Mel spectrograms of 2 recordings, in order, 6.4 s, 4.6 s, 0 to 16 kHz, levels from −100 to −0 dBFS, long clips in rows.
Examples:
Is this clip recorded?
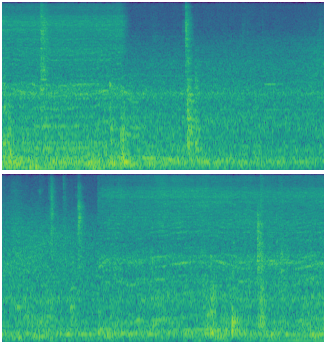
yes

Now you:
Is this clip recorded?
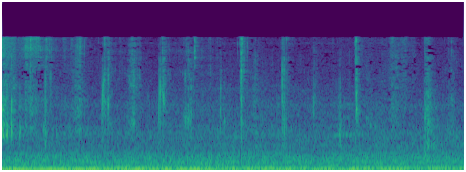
yes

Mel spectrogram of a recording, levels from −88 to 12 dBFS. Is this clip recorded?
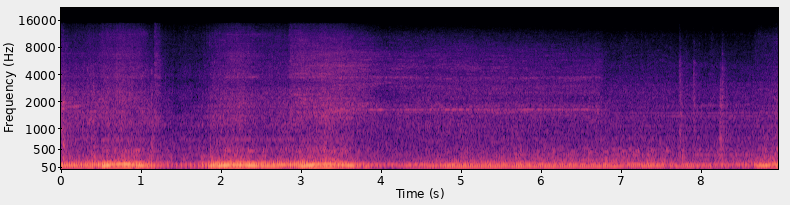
yes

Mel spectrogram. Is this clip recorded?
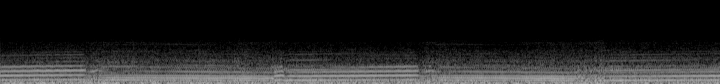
yes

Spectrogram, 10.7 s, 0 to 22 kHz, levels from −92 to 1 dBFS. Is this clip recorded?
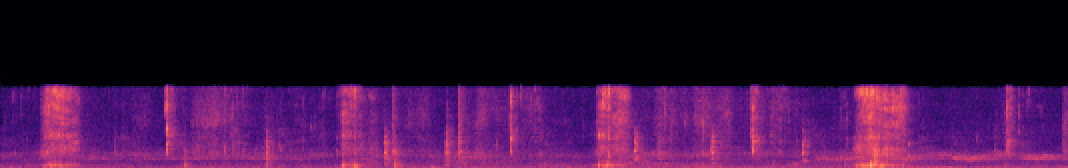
yes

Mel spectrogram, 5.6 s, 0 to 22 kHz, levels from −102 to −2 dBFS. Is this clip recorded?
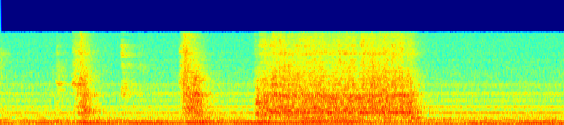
no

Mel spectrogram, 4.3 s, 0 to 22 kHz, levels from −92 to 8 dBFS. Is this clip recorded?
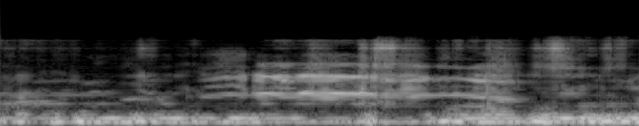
no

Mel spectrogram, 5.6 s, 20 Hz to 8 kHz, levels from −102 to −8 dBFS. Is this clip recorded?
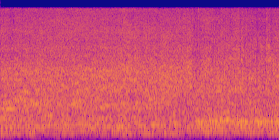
no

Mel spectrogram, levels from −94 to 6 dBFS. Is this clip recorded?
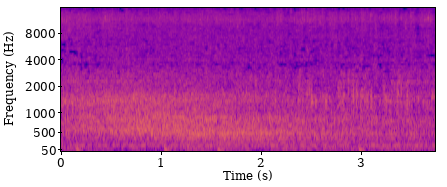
yes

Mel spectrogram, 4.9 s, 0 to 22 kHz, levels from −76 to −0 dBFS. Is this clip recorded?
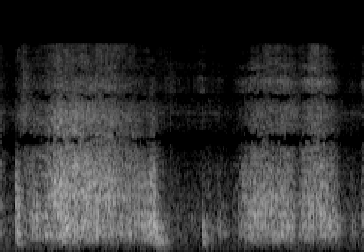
no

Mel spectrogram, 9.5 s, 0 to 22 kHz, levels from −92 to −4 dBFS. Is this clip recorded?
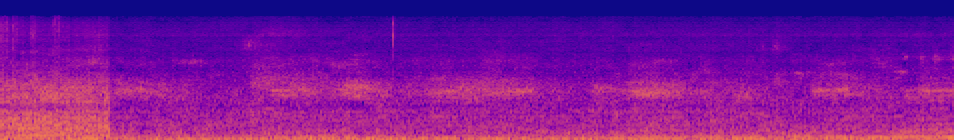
no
